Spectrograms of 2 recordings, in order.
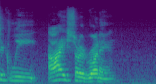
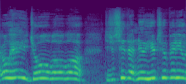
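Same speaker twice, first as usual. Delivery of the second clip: high, gushing mock-friendly chatter; over-eager buddy act, high and lifted; eager greeting; 9 semitones higher, 5 dB louder than usual. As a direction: imitate a friend chirping hello, pitched way up. Acting out friend greeting Joel eagerly.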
